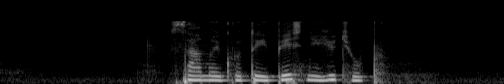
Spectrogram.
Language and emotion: Russian, neutral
